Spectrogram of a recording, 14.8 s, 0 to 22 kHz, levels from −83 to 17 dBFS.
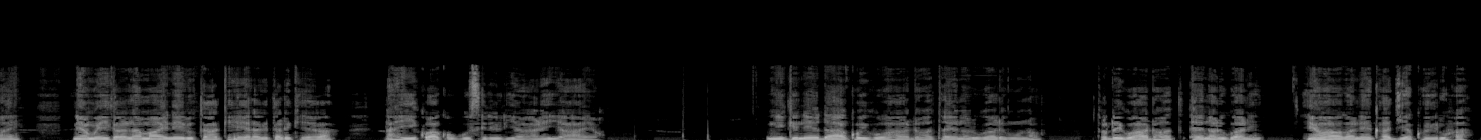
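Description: Throughout the speech, the upper spectrum sounds synthetic rather than captured, and nothing is present above 11.8 kHz. This is likely HE-AAC compression under heavy strain, consistent with a very low bitrate around 16 kbps. The codec keeps only the lower band and regenerates the treble by spectral band replication, copying lower content upward under a coarse envelope. Because those copied harmonics do not align with the real ones, s sounds come across gritty, metallic or lispy.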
